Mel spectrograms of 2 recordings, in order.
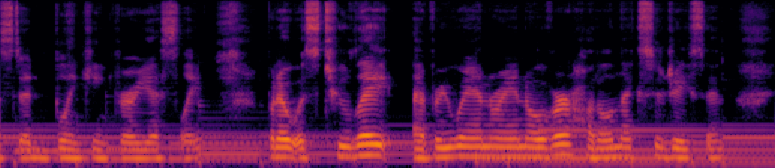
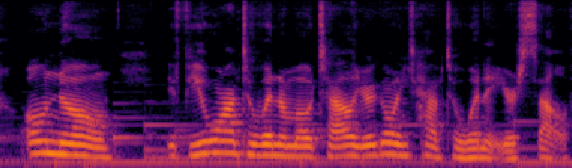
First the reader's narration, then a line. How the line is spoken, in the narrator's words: said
